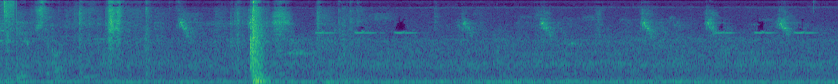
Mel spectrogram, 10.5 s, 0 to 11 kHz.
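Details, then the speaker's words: Infiniti G35 after starter replacement, which fixed its no-start: door thud, then low steady even idle rumble with no misses or knocks; sounds smooth and healthy. "alright now guys I'm telling you my car sounds so much better and I'm so happy it was so worth a watch"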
